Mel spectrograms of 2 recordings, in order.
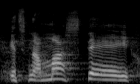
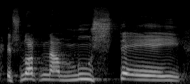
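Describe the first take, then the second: First: "namaste" with an open "ah" in the middle; corrected namaste. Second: "namuste" with a drawn-out "moo" in the middle; mispronounced namaste. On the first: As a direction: say "namaste" slowly, middle vowel as ah. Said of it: "it's not namuste, it's namaste". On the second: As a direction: say "namuste" slowly, middle vowel as oo. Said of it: "People were coming on like". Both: Retold or imitated.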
